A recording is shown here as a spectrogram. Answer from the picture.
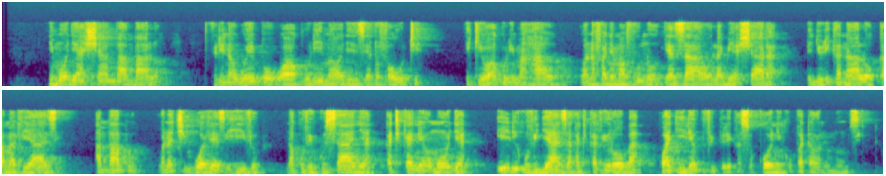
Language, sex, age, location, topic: Swahili, male, 25-35, Dar es Salaam, agriculture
